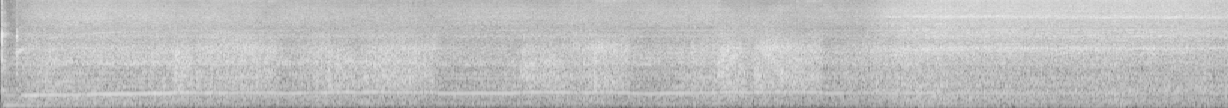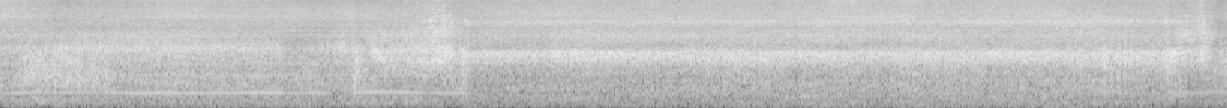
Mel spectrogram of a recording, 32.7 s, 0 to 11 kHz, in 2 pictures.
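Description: Electrolux Model 60 cylinder vacuum cleaner with a 300-watt motor, switched on and run on plush carpet as the floor nozzle is pushed back and forth picking up scattered debris. The motor's steady hum rises as it comes up to speed, then wavers as the nozzle moves. About two-thirds of the way through, the hum gives way to a higher, airy hiss.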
